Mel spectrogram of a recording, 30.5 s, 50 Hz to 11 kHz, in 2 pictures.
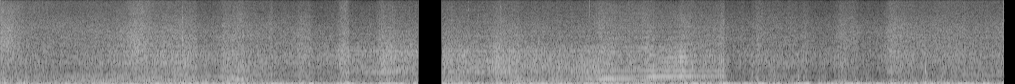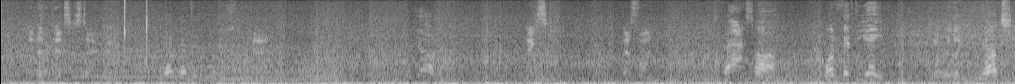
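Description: Lamborghini Huracán LP610-4's 5.2 L V10 heard from inside the cabin, a steady low rumble whose pitch rises and falls several times as the car accelerates and eases off through the corners. The sound drops out completely twice for a split second.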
